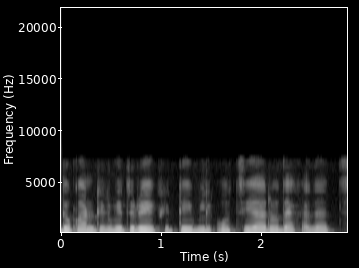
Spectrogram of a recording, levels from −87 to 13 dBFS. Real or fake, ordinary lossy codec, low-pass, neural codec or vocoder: real; none; 7.2 kHz; none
